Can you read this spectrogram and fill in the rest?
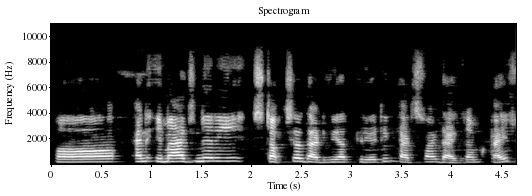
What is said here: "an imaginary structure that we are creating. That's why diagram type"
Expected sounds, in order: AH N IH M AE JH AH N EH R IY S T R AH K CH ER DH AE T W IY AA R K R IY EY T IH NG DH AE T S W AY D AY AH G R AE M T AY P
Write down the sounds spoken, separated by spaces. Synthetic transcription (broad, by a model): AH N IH M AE JH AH N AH R IY S T R AH K CH ER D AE T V IY AA R K R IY EY T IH NG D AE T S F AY D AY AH G R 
